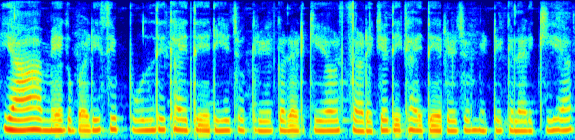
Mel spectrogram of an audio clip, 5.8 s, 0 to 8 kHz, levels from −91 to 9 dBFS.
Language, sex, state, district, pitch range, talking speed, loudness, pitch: Hindi, female, Bihar, West Champaran, 205-220 Hz, 260 wpm, -18 LUFS, 215 Hz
